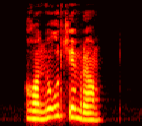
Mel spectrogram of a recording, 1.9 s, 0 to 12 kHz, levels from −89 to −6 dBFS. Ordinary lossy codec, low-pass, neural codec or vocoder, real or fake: MP3, 48 kbps; 10.8 kHz; none; real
